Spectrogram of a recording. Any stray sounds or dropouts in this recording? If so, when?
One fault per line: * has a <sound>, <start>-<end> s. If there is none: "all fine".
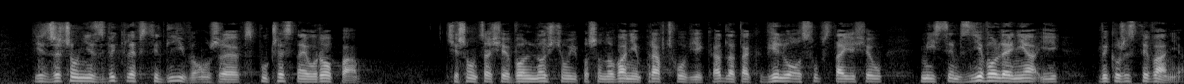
all fine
